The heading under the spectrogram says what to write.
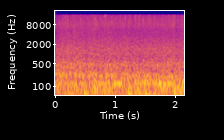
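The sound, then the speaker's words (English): Steady rain hisses across the whole clip, with a low, continuous rumble of thunder underneath. No one speaks, and the downpour holds at a moderate, even loudness throughout. “You notice that the rain is beginning to let up just ever so slightly.”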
